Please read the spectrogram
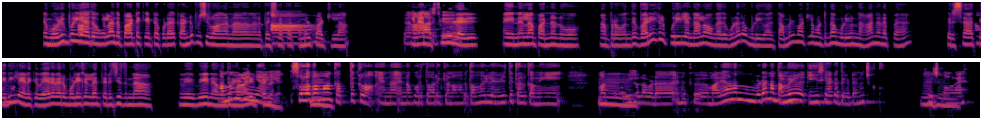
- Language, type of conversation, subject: Tamil, podcast, தாய்மொழிப் பாடல் கேட்கும்போது வரும் உணர்வு, வெளிநாட்டு பாடல் கேட்கும்போது வரும் உணர்விலிருந்து வேறுபடுகிறதா?
- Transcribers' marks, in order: drawn out: "ஆ"; "தமிழ்நாட்டுல" said as "தமிழ்மாட்ல"; in English: "மே பி"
